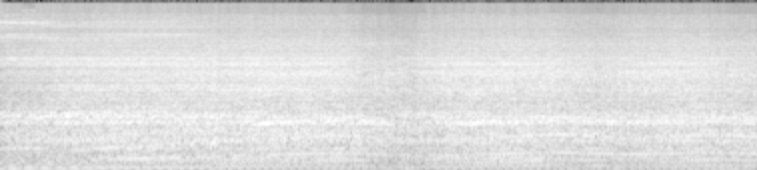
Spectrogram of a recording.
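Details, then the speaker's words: Forklift engine freshly fitted with a replacement carburetor, choke not hooked up, revved up: rough, faltering note that stumbles under acceleration before being backed off; more tuning still needed. "Feel it. Hear it stumble. Back it off."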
